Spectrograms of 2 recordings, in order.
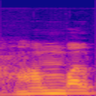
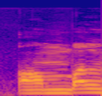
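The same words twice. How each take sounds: First: "हम्बल" with an audible H at the front; pronounced H. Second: "अम्बल" starting on the vowel, H left off; wrong dropped H. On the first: Teacher giving students the correct reading, "हम्बल" with H sounded. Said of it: "हम्बल पढ़ेंगे". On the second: Teacher warning students off the misreading, "अम्बल" with no H. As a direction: leave the H out of "अम्बल". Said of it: "अम्बल नहीं पढ़ेंगे". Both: Shown as a demonstration.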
